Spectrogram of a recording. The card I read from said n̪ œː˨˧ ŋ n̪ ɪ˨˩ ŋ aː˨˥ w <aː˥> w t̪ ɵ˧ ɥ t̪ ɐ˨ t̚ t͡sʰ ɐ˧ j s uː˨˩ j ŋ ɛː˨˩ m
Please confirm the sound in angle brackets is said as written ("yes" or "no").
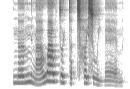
yes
